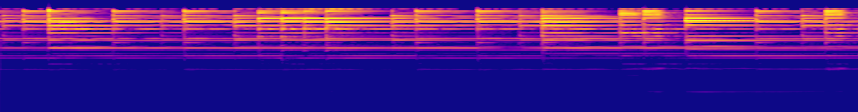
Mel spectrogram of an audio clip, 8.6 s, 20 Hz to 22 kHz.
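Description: Sampled triangle from the Kontakt Factory Library ('Triangle1') struck repeatedly at an uneven pace, about two hits a second, its high ringing tones piling up as each strike rings on. The muted hits do not cut off the triangles already ringing, so the strikes stack and the ring never stops between them; it has a crotales-like, gamelan sort of ringiness.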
